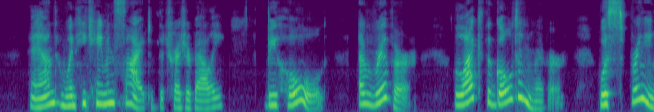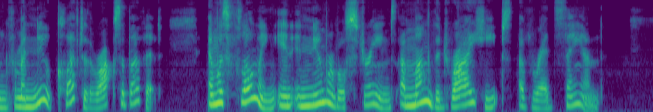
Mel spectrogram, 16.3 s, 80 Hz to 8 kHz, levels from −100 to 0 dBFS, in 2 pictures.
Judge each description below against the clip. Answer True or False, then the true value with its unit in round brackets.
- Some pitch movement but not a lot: False (6.2 semitones)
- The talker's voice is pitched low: False (220 Hz)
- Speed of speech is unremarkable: True (150 wpm)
